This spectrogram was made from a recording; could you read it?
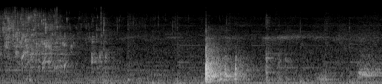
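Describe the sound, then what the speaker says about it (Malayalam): About two cups of water poured into a cooking pan to start a sugar syrup: a soft running splash against the metal, with a sharper clank of the pan at the midpoint. The kitchen sound is close and there is no talk. "2 കപ്പ് വെള്ളമാണ് ഞാനിതിലേക്ക് ഒഴിക്കുന്നത്"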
